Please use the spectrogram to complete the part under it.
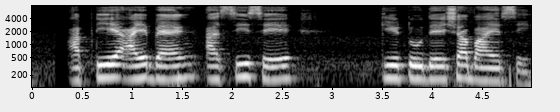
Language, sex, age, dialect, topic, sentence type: Marathi, male, 18-24, Northern Konkan, banking, statement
